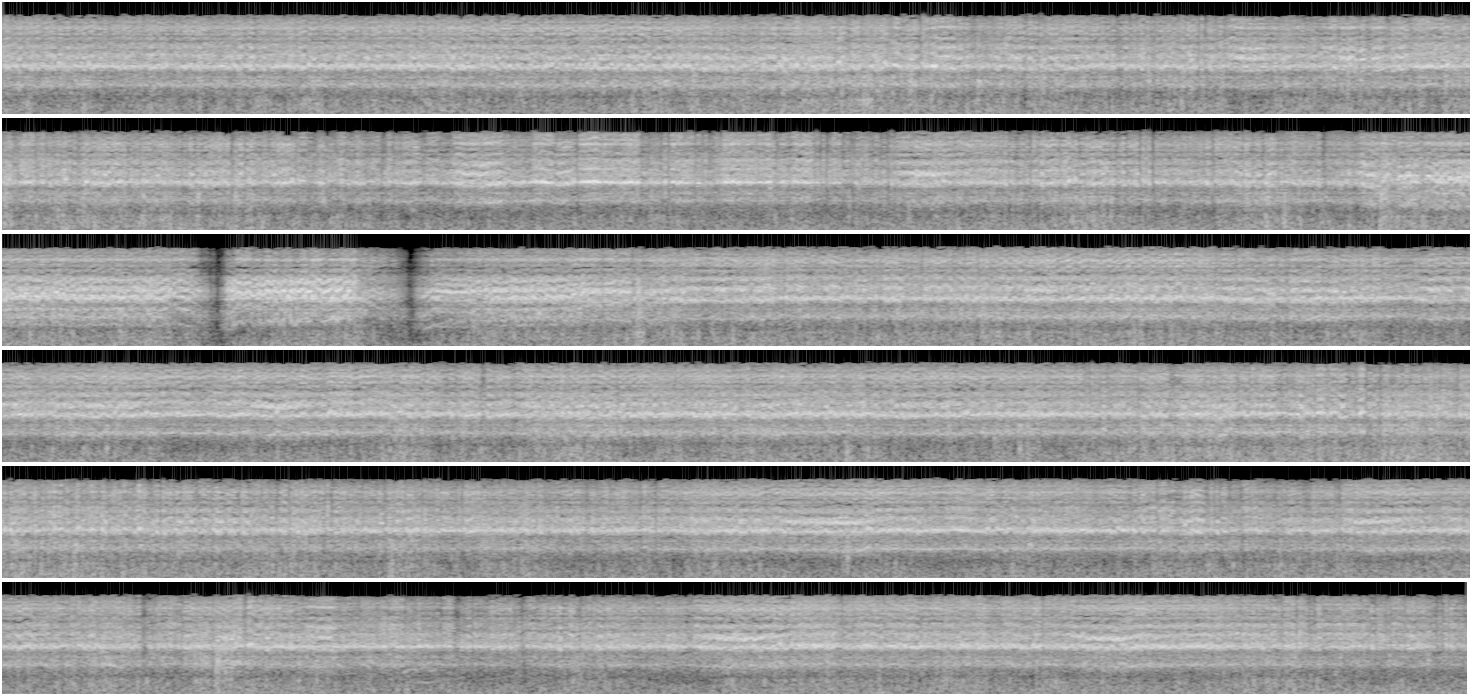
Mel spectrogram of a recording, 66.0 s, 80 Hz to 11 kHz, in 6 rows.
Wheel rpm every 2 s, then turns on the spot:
230, 230, 220, 230, 230, 230, 230, 230, 230, 230, 220, 170, 120, 200, 220, 230, 220, 220, 230, 230, 230, 230, 240, 240, 230, 230, 230, 230, 230, 230, 230, 230, 230.
none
